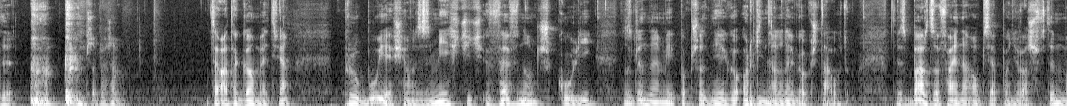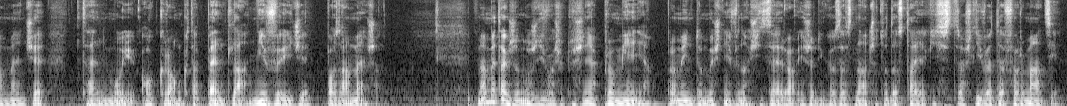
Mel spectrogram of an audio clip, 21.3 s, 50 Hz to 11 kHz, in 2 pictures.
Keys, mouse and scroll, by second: 4.0 middle click, 7.7 middle click, 8.9 middle click, 10.0 middle click, 18.5 click, 20.1 middle click.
